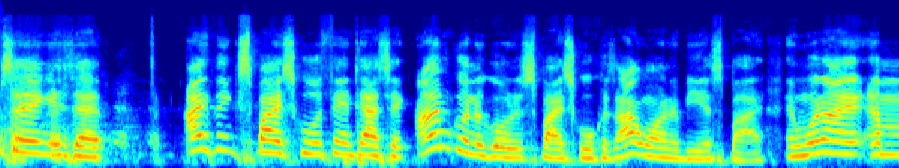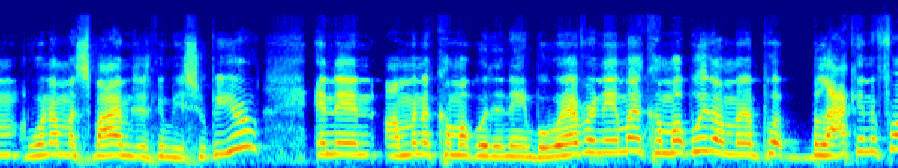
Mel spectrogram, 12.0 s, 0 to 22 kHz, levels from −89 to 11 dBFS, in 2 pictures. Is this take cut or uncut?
cut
